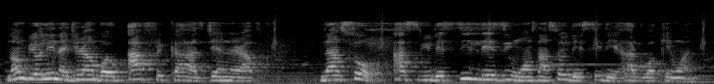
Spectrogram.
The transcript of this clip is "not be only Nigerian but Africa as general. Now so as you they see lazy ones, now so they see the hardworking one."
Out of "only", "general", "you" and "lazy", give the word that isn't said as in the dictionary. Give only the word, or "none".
only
